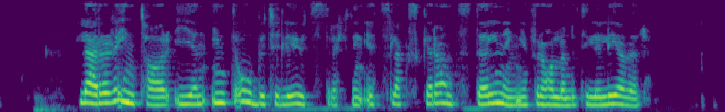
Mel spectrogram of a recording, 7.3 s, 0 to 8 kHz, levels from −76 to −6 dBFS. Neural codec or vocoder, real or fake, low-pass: none; real; 7.2 kHz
